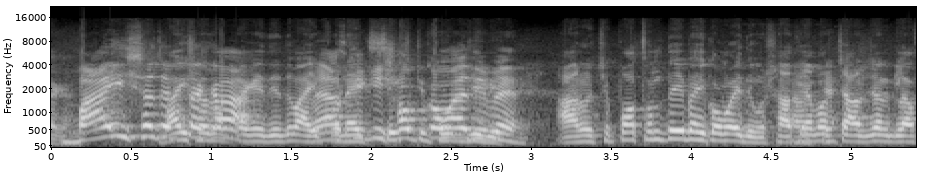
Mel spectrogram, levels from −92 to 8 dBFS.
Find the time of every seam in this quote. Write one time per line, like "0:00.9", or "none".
none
